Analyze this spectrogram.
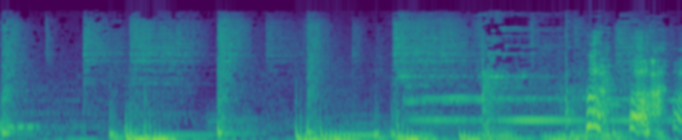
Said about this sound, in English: That is definitely a sleigh bell. That is awesome. That was really fun. Yeah. That's a different use of the sleigh bell, though, right? Because typically we are used to the like the movement, and here they're almost an accent.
